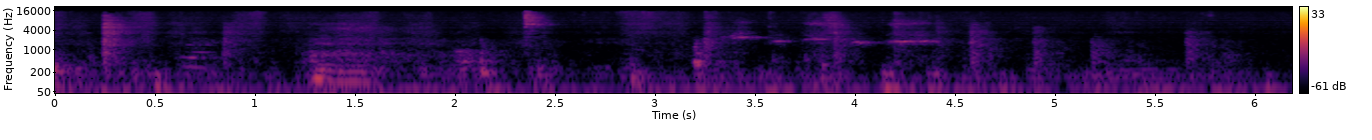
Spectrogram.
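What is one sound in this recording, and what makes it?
An eraser rubs across a whiteboard.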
